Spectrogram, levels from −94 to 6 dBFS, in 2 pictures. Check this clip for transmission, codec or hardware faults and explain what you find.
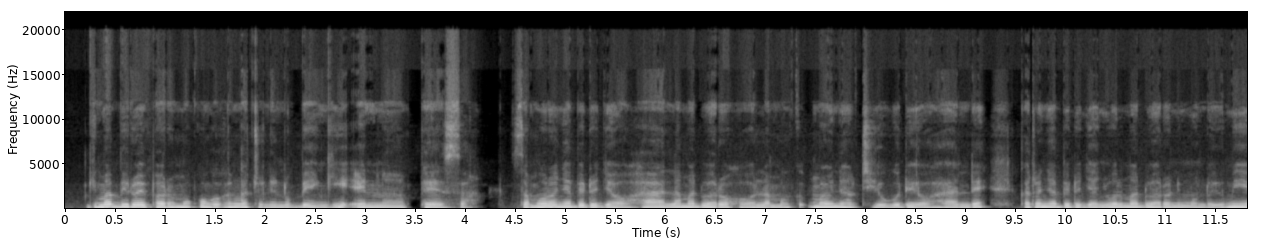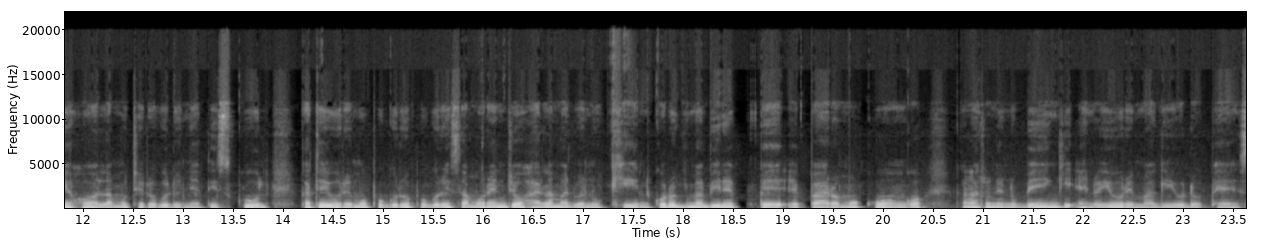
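Nothing in the speech stood out as a problem on listening.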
